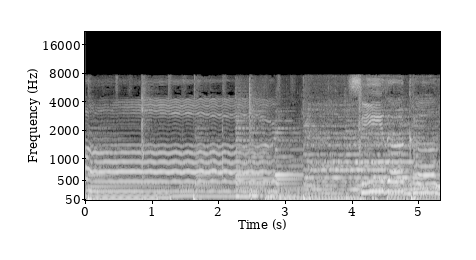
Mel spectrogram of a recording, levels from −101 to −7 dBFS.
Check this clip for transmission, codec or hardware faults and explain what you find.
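No transmission, codec or hardware faults can be heard anywhere in the clip. There is nothing to report or explain.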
